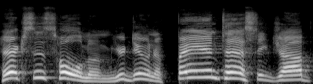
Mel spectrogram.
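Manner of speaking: very high, loud silly cheer; mock-gushing high-pitched holler; hammed-up praise. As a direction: shout it out in a high put-on voice. Hammed-up praise of a chat commenter.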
